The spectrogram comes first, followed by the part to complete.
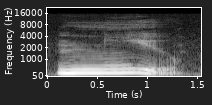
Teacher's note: This long U sound says its whole name, U, because my mouth was already in that shape when it made the M sound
